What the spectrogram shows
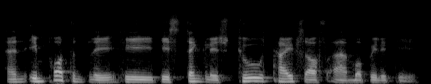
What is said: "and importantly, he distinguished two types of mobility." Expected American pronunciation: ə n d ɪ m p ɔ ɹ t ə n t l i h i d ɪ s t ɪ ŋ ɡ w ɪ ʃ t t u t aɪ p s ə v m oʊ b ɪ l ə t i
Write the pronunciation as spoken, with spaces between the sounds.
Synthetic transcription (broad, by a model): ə n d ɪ m p ɔ t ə n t l i h i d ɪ s t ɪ ŋ ɡ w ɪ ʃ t t u t aɪ p s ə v m oʊ b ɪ l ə t i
